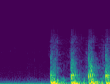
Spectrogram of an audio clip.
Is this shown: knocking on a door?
yes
